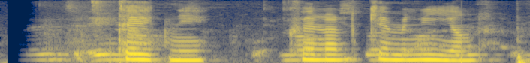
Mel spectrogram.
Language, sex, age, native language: Icelandic, female, 11, Icelandic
